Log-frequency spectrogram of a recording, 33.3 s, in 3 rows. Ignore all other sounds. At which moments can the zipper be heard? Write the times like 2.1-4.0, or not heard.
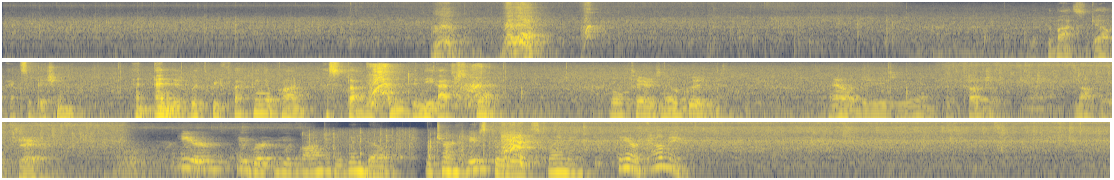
4.2-5.9, 14.4-16.0, 26.8-28.2.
